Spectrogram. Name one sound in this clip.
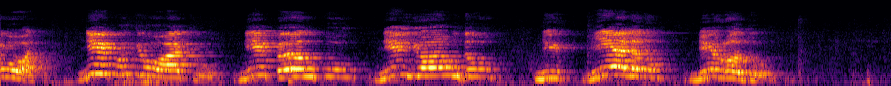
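A middle-aged woman speaks with feeling on a stage, in a slightly echoing room.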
